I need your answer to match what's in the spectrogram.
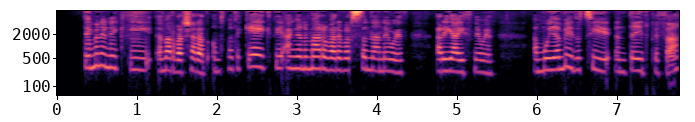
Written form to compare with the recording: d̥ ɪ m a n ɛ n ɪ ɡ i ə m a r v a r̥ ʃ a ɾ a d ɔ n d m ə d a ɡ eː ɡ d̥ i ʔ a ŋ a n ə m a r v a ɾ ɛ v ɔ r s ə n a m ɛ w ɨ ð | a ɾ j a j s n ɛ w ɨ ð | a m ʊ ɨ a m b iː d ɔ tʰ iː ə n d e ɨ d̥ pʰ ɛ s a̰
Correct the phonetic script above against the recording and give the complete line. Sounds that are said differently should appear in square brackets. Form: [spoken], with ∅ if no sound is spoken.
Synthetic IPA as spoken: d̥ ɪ m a n ɛ n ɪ ɡ i ə m a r v a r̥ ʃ a ɾ a d ɔ n d m [a] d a ɡ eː ɡ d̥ i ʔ a ŋ a n ə m a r v a ɾ ɛ v ɔ r s ə n a [n] ɛ w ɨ ð | a ɾ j a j [θ] n ɛ w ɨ ð | a m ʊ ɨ a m b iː d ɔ tʰ iː ə n d e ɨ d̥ pʰ ɛ [θ] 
